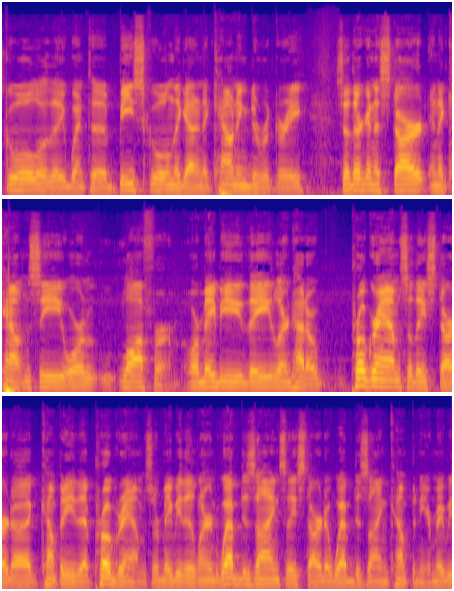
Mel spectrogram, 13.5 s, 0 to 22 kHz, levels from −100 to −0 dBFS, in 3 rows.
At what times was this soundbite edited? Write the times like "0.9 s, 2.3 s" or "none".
none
